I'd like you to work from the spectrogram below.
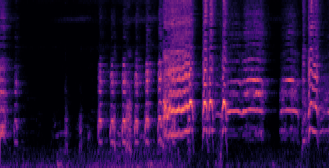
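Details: Village hen's post-laying cackle, "tok tok petok", shrill and high-toned. Quick clucks run into loud, hoarse, drawn-out squawks, repeated in bursts.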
